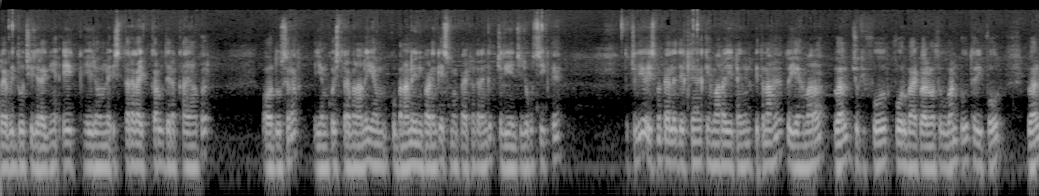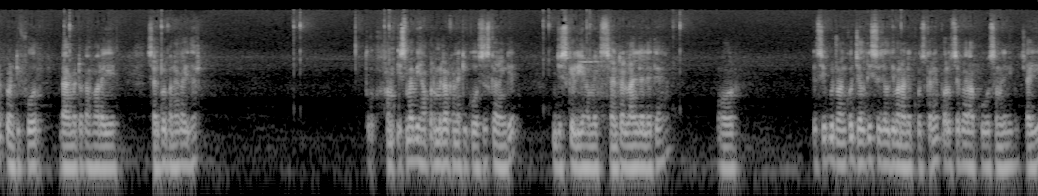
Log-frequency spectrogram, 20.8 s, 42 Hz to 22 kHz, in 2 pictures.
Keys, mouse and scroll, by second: 15.5 Escape, 19.8 Escape.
